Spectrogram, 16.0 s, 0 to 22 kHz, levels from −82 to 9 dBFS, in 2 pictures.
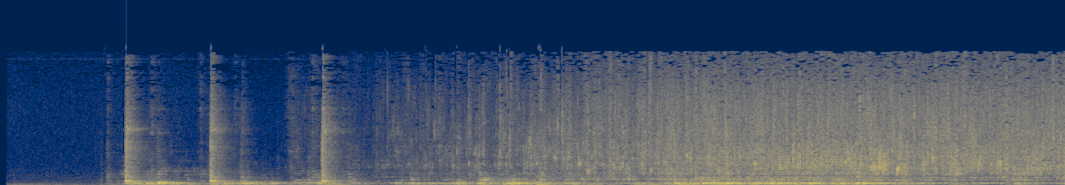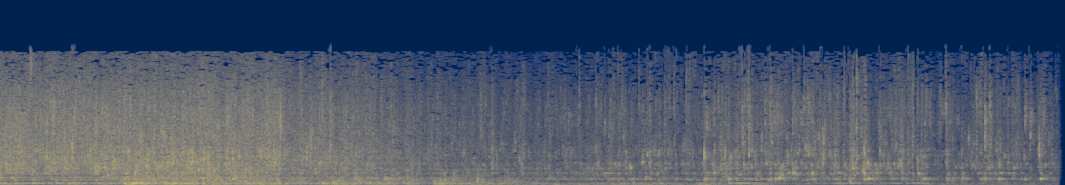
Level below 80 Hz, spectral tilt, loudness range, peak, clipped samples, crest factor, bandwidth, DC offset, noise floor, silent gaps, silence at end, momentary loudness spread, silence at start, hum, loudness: -48 dBFS; -2.5 dB/octave; 10 LU; 0 dBFS; under 0.1%; 18 dB; 17 kHz; under 0.1%; -48 dBFS; none; 0.05 s; 14 LU; 0.8 s; none; -17 LUFS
